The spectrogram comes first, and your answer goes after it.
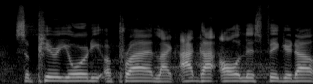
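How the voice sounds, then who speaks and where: With noticeable background noise behind him, a man with a fairly high pitch speaks at a moderate pace. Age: 40s. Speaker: pastor. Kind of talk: closing sermon appeal, intimate pastoral exhortation leading into prayer. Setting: church. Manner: earnest, conversational with rhetorical repetition; casual, colloquial banter.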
